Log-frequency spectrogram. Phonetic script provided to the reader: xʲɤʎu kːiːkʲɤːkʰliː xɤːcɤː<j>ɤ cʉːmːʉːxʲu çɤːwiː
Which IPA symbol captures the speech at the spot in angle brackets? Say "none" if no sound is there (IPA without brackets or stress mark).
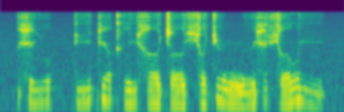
ç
